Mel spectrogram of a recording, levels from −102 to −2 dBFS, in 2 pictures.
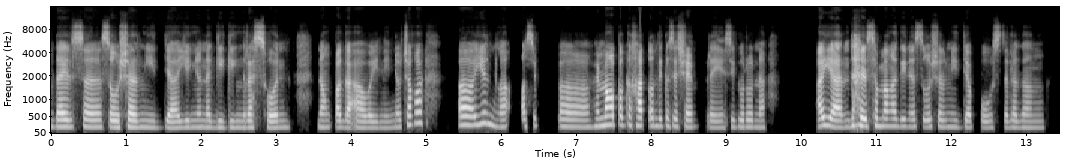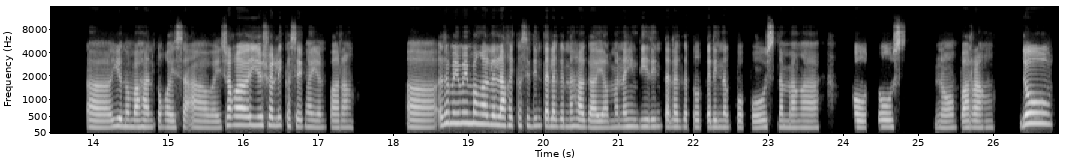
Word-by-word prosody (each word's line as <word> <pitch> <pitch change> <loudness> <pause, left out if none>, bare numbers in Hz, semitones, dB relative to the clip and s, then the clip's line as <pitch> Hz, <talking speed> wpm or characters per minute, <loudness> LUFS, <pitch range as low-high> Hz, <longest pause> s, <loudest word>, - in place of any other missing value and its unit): dahil 200 0 +5
sa 195 -1 +3
social 190 0 +5
media 180 -2 -1
yun 190 +2 -4
yung 190 - -6
nagiging 185 0 -5
rason 185 0 +2 0.3
ng 190 -1 -2
pag-aaway 180 -2 +1
ninyo. 175 +2 -8
'Tsaka 310 +5 +3 0.5
ah, 250 0 +7
yun 285 -2 0
nga, 200 -1 -2 0.2
kasi 210 +2 -3 0.3
ah, 200 -1 -1
may 215 +2 -3
mga 255 +1 +10
pagkakataon 240 -3 +3
din 220 - -4
kasi 220 -1 -1
siyempre 195 -2 -1
siguro 195 +1 -5
na, 190 0 -6 0.7
ayan 200 -5 +7
dahil 230 0 +8
sa 235 - +1
mga 220 0 +2
ganyang 210 -1 -3
social 200 0 -4
media 190 -2 -4
post 180 +1 -7
talagang, 180 0 -7 0.7
ah, 185 -1 0
yun 220 +1 -1
humahantong 195 -1 -2
kayo 185 -1 -3
sa 185 0 -4
away. 180 0 -8
'Tsaka 245 +2 +5
usually 245 -1 -1
kasi 215 -2 -4
ngayon 195 -2 -7
parang, 190 0 -5 0.7
ah, 190 -1 -1
alam 305 - 0
mo - - 0
yung 305 - -1
may 305 - -1
mga 285 -2 +2 0.2
lalaki 245 -1 +4
kasi 235 0 -8
din 225 - -9
talaga 215 -1 -1
na 210 +1 -7
kagaya 185 -3 0
mo 190 - -11
na 200 0 -4
hindi 205 -1 -5
rin 205 0 -7
talaga 200 0 -3
totally 195 0 -5
nagpo-post 190 0 -4
ng 190 - -4
mga 185 0 -5 0.6
photos, 195 +1 -2 0.4
'no. 180 +1 -7
Parang 185 0 -2 0.4
though 300 +1 +5
195 Hz, 155 wpm, -22 LUFS, 185-215 Hz, 0.7 s, mga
